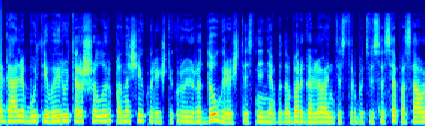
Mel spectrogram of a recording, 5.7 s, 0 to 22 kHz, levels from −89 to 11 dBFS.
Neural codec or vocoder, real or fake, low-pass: none; real; 14.4 kHz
